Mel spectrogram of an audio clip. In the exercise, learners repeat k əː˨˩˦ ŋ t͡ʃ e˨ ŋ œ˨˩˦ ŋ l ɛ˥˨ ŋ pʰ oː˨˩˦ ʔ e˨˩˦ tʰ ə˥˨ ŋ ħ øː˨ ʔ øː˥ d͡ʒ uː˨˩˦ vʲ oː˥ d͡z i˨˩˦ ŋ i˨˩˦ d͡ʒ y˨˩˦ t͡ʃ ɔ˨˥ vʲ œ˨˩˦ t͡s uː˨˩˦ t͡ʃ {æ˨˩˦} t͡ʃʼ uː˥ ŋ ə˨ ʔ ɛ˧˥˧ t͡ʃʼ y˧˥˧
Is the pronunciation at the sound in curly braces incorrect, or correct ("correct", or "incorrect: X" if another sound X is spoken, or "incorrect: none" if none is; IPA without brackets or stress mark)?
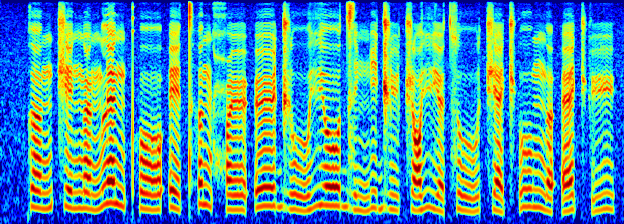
incorrect: ɛ˨˩˦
